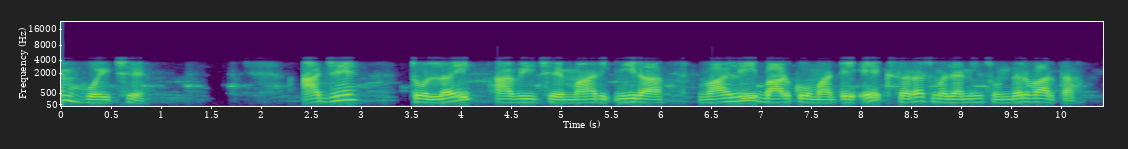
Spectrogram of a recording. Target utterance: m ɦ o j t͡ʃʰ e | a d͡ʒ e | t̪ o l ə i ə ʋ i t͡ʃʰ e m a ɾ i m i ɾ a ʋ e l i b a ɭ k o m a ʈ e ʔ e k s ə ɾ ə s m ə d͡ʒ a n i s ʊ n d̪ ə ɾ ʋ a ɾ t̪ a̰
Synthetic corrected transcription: m ɦ o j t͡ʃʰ e | a d͡ʒ e | t̪ o l ə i a ʋ i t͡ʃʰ e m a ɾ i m i ɾ a ʋ a l i b a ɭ k o m a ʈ e ʔ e k s ə ɾ ə s m ə d͡ʒ a n i s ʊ n d̪ ə ɾ ʋ a ɾ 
